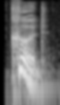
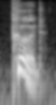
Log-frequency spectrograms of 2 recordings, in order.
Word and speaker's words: could: listen to the pronunciation could could you spell it c u l d but the letter L is silent could now listen to the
